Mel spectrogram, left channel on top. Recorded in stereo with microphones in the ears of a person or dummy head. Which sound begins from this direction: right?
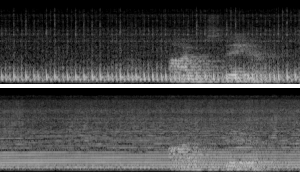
A woman speaking, at 1.7 s.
